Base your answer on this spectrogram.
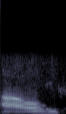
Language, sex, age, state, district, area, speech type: Odia, male, 18-30, Odisha, Mayurbhanj, rural, conversation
